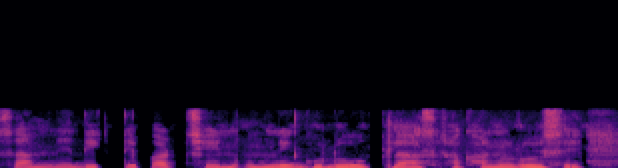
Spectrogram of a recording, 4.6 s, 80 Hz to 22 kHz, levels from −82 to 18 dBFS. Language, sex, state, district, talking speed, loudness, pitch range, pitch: Bengali, female, West Bengal, North 24 Parganas, 105 wpm, -26 LUFS, 180-230 Hz, 205 Hz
